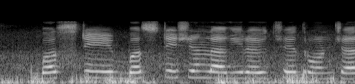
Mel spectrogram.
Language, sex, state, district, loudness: Gujarati, female, Gujarat, Gandhinagar, -17 LUFS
